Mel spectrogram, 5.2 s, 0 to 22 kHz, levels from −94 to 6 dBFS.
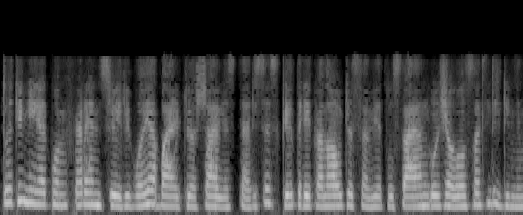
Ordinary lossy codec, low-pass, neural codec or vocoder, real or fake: AAC, 24 kbps; 7.2 kHz; codec, 16 kHz, 0.5 kbps, FreqCodec, larger model; fake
